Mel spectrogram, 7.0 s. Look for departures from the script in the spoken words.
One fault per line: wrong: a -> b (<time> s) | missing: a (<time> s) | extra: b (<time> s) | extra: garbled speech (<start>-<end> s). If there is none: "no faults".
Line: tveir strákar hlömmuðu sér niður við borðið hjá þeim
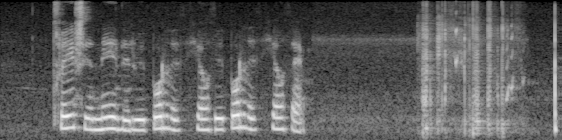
wrong: strákar hlömmuðu sér niður -> sér niður við borðið hjá (1.1 s)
